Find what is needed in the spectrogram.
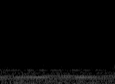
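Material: Nothing is struck.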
